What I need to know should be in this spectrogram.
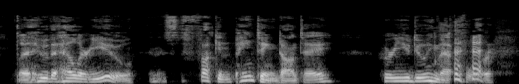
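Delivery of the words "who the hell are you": insulting, sarcastic, snarky and mouthy tone. Retelling a game character talking to a painting: snarky Dante impression. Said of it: "he looks at it and he's like".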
